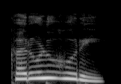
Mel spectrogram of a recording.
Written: ಕರುಳುಹುರಿ

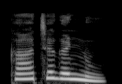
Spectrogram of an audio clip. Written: ಖಚಕ್ಕನೆ

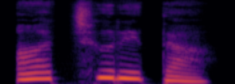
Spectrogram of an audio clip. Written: ಆಚ್ಛುರಿತ

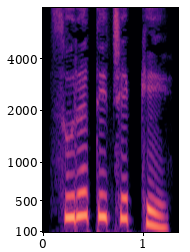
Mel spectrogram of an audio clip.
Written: ಸುರತಿಚೆಕ್ಕೆ

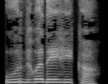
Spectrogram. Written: ಊರ್ಧ್ವದೇಹಿಕ

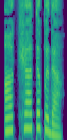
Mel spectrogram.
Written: ಆಖ್ಯಾತಪದ

